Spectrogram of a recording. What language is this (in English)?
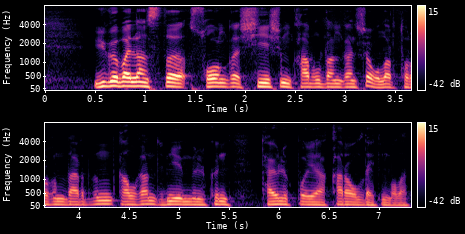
Kazakh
